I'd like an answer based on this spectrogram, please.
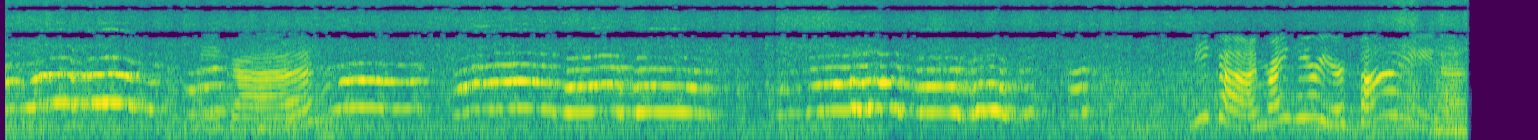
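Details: A dog at the groomers moaning for its owner; a long run of wavering, singing moans rising and falling in pitch, several in a row, ending in a burst of higher rapid whines.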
